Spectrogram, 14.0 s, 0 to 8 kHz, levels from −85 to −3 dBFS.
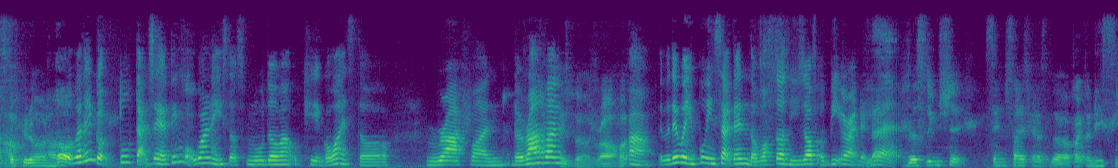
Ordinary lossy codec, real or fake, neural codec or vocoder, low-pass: none; fake; codec, 16 kHz, 1 kbps, X-Codec, WavLM features, trained on Multilingual LibriSpeech; 7.2 kHz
